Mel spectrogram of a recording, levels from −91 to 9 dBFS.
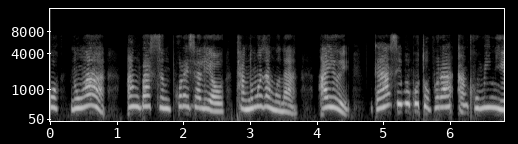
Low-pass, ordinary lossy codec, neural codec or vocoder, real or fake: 7.2 kHz; Opus, 64 kbps; codec, 16 kHz, 4 kbps, FreqCodec, smaller model; fake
